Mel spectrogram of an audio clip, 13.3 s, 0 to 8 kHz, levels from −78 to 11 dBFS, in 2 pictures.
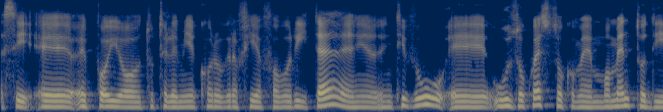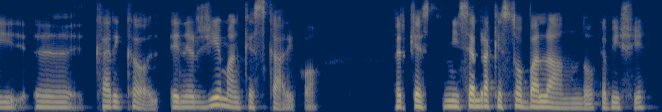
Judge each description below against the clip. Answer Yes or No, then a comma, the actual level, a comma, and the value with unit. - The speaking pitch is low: No, medium, 150 Hz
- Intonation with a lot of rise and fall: No, narrow, 2.4 semitones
